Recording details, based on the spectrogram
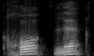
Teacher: Donc, khalaq, donc la kha est gonflée. Le lam n'est pas gonflé et le qa est gonflé. Donc, c'est pour ça qu'on dit khalaq.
